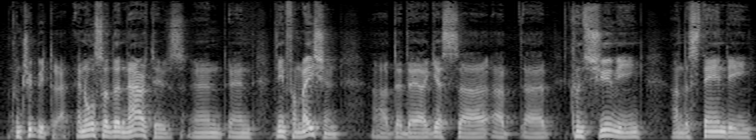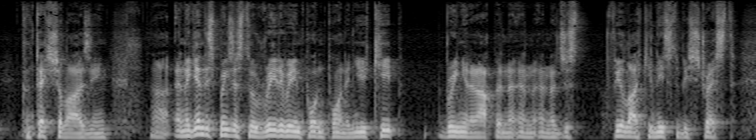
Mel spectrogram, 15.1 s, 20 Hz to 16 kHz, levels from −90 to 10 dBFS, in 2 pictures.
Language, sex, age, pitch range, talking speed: English, male, 30-49, 110-130 Hz, 200 wpm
